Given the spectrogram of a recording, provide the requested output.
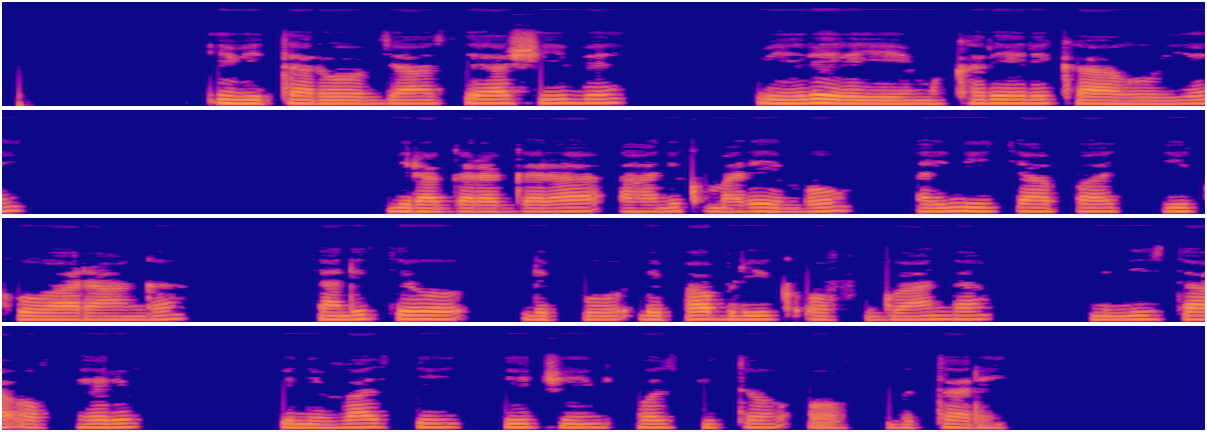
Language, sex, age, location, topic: Kinyarwanda, male, 50+, Huye, health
